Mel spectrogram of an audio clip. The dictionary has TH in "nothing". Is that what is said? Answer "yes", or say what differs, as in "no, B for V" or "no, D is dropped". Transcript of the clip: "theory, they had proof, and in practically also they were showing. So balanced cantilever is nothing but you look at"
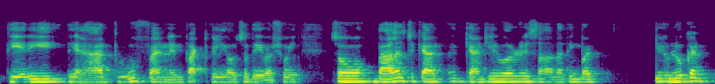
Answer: no, T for TH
